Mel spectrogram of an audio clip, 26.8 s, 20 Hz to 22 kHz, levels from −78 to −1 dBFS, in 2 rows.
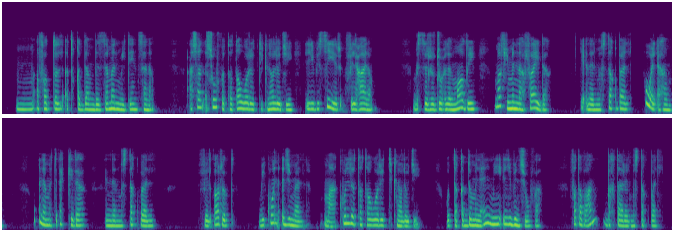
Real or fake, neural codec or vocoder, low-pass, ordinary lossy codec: real; none; 7.2 kHz; AAC, 48 kbps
